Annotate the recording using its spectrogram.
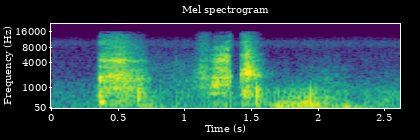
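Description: A young woman swears under her breath close by.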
